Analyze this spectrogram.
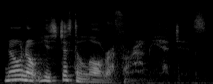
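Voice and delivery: hushed, whispery parent making excuses; arguing parent. Acted. Mom and dad arguing about their son, hushed defensive parent. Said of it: "sounds like mom and dad arguing".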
